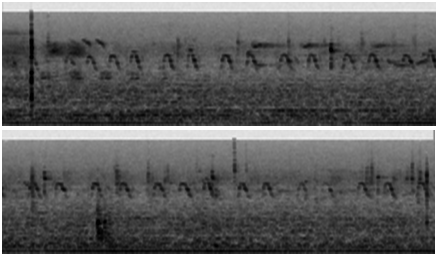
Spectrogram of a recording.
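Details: A juvenile little grebe at Chiemsee's Hirschauer Bucht gives thin, high peeping notes in a quick, steady series, several each second, over a constant low hum.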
